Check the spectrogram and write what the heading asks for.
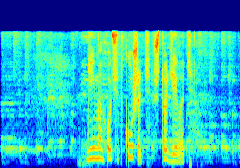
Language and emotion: Russian, neutral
